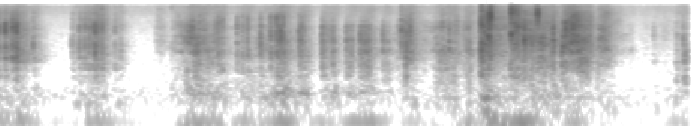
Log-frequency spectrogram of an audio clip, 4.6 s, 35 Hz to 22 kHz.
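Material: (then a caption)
Paper. Pages of a thick, glossy September 1986 Vogue fashion magazine are flipped and bent while fingertips with painted nails hold it open. Bright, crisp crinkling and rustling of the paper come in uneven bursts, with brief quiet pauses between page turns.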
